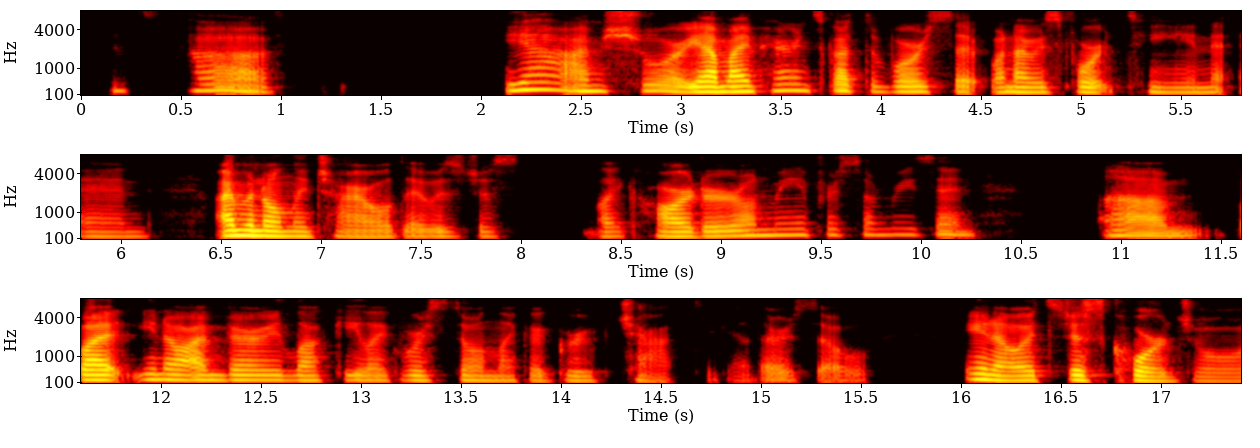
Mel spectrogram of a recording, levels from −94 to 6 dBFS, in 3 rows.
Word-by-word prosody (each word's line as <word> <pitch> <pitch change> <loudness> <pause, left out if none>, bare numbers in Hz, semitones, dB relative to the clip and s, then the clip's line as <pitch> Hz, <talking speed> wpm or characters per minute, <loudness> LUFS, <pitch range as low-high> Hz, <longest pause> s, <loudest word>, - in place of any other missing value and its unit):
It's 205 -1 -17 0.2
tough. 215 -6 -2 1.2
Yeah, 250 +3 +1
I'm 200 0 +1
sure, 105 - -2
yeah, 180 0 +8
my 180 +1 +7
parents 215 +2 -5
got 105 0 -1
divorced 180 0 -3
at - - -4
when 165 +1 -2
I 170 - +3
was 165 -1 -4
14, 165 -2 -5
and 155 -1 -13 0.3
I'm 185 +1 +9
an 180 - +9
only 165 -1 +4
child, 75 - -6
it 80 - -7
was 80 -1 -9
just, 160 0 -18 0.4
like, 160 +1 -12
harder 160 +2 +1
on 190 +1 -2
me 205 +1 -7
for 210 - -14
some 205 +1 -16
reason, 115 - -12 0.6
um, 95 -1 -3 0.2
but, 175 0 +6
you 185 +1 -4
know, 180 -1 +2
I'm 170 0 +2
very 170 -1 0
lucky, 160 - -6
like, 80 -1 -8
we're 165 -1 -5
still 165 +1 -8
in, 155 - -7
like, 155 -1 -11
a - - -9
group 150 0 -11
chat - - -15
together, - - -14
so, - - -15 0.5
you 195 -1 +4
know, 160 -3 +4
it's 160 0 -2
just 170 -1 0
cordial 140 -3 -2
165 Hz, 180 wpm, -24 LUFS, 155-180 Hz, 1.2 s, I'm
